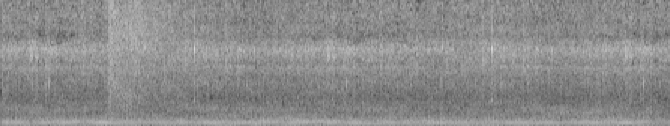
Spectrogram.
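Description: Motor of a miniature DIY rice thresher model running steadily and spinning the threshing drum, giving an even hum.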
